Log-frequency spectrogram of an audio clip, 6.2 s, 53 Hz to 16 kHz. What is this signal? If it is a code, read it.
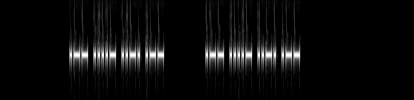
Morse code, heard as a keyed tone, about 40 wpm, 700 Hz. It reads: W4FW W4FW
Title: USA Call Signs - 4 Characters - Repeated 2x - 40wpm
